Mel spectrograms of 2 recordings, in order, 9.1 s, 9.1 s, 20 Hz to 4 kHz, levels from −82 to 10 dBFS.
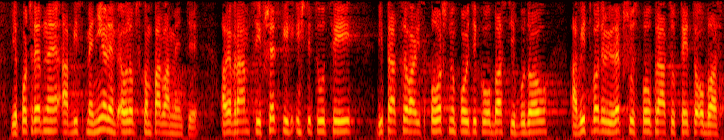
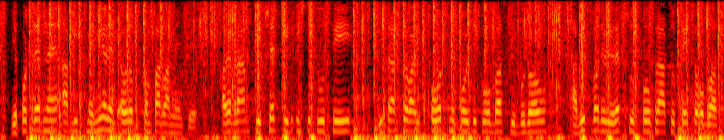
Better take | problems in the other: first | background sound (Computer keyboard); 2 dB above the speech

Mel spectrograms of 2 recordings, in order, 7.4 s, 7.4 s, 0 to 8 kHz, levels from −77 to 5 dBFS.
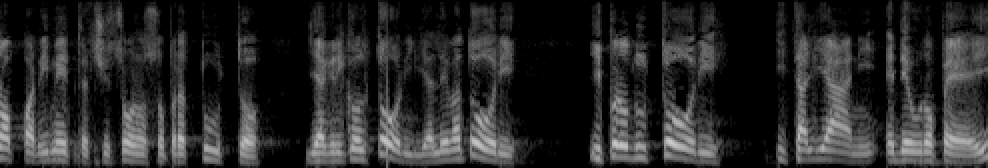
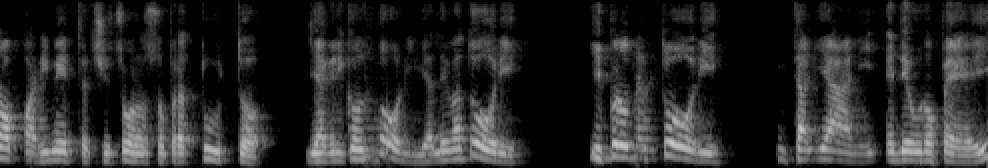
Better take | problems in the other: first | noise reduction (neural mask model DeepFilterNet 3)

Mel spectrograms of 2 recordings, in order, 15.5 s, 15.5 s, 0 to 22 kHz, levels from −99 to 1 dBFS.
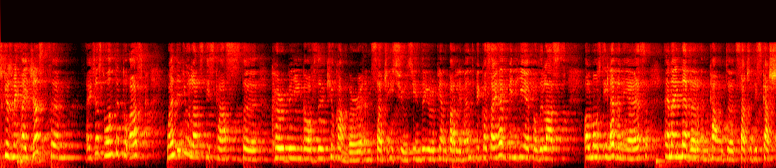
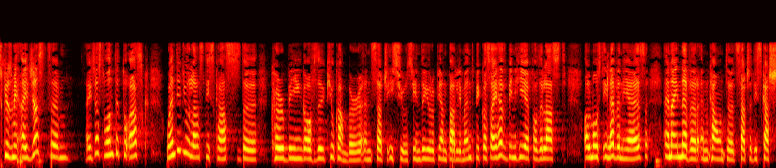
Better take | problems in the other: second | room echo; dies away in 1.1 s

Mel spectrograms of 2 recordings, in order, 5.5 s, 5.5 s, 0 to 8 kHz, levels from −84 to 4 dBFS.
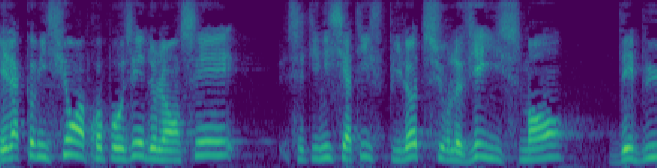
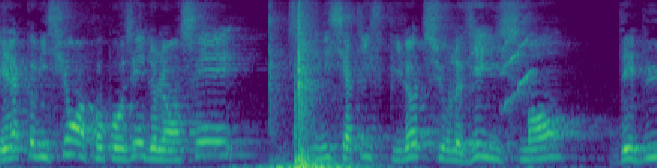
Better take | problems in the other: first | background sound (Slam); 3 dB below the speech // room echo; dies away in 0.9 s

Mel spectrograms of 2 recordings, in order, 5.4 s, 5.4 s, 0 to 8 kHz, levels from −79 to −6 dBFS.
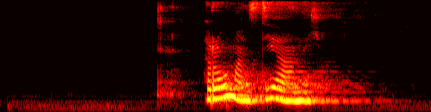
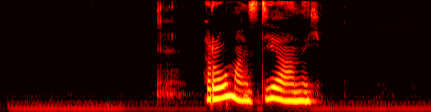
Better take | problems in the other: second | room echo; dies away in 2.1 s

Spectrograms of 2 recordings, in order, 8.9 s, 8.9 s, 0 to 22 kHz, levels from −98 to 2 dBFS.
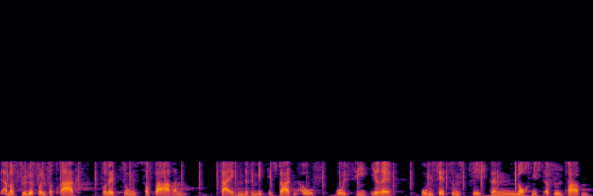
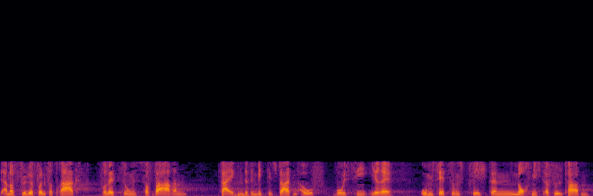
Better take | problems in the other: second | noise reduction (classical method Wiener filter)

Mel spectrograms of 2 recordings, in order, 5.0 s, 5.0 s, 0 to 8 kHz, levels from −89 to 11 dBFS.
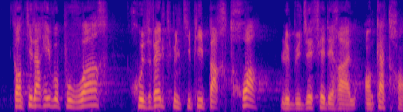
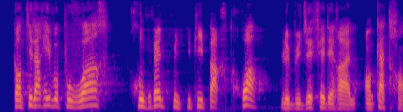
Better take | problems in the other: first | noise reduction (neural mask model DeepFilterNet 3)

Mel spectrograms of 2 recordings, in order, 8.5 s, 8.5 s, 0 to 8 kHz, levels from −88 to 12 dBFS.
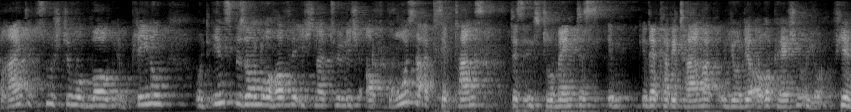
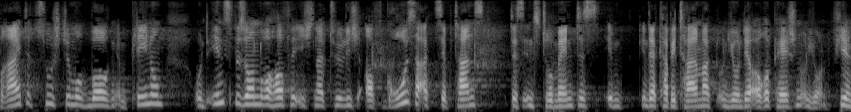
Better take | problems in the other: second | noise reduction (neural separator model SepFormer DNS4)

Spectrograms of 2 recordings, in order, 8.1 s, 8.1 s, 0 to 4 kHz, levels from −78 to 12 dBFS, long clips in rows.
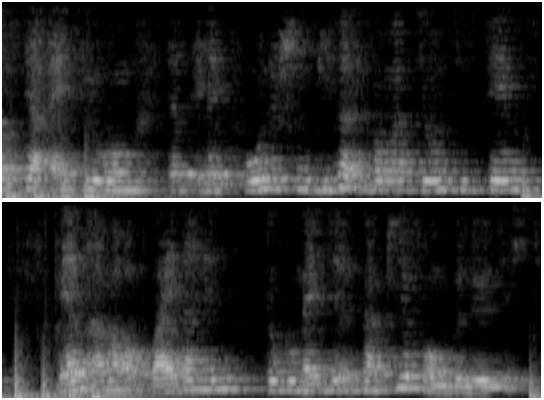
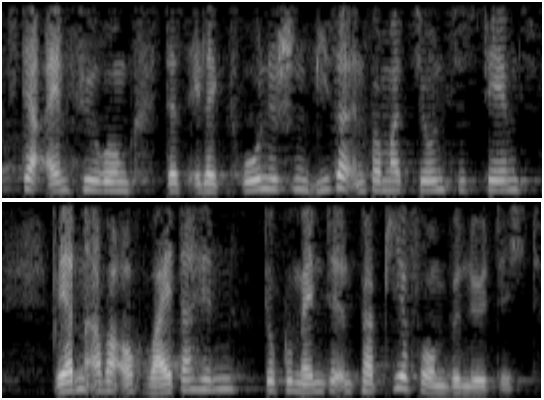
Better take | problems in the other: second | background sound (Knock); 9 dB below the speech // room echo; dies away in 0.9 s

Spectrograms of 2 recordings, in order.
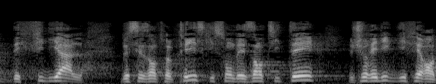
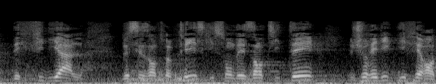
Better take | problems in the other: first | background sound (Thunder / Rain); 3 dB below the speech

